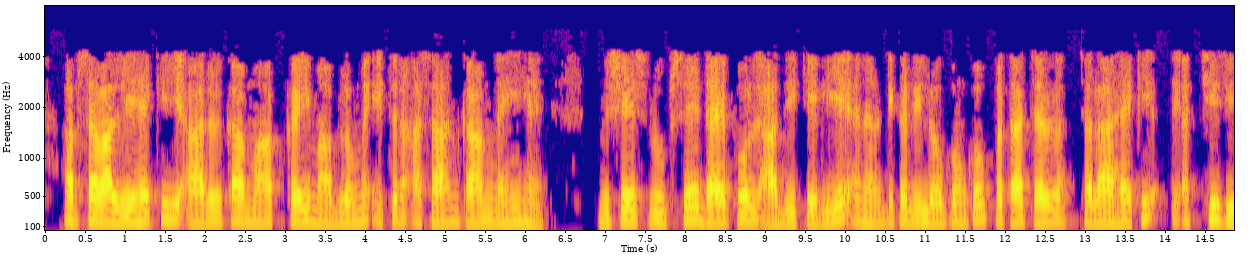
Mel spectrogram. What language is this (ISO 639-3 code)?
hin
